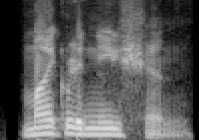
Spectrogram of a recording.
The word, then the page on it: Micronesian: American English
